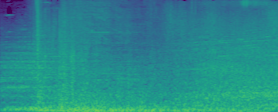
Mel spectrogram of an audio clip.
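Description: A magical blast bursts with a loud rushing roar.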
